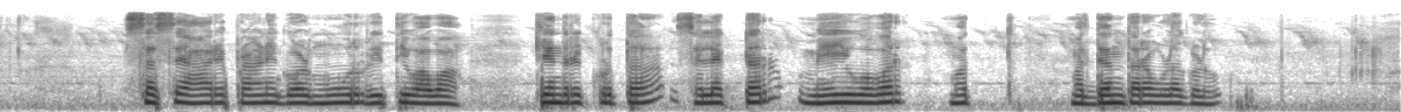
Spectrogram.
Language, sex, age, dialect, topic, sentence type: Kannada, male, 18-24, Northeastern, agriculture, statement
